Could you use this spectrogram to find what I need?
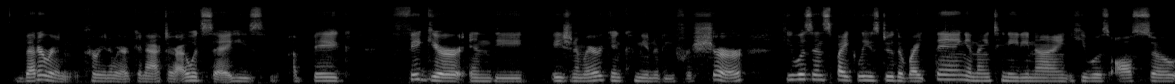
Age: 20-39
